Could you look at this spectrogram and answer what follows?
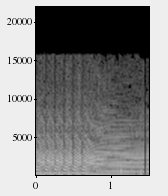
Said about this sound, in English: Let's give you all an air horn.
